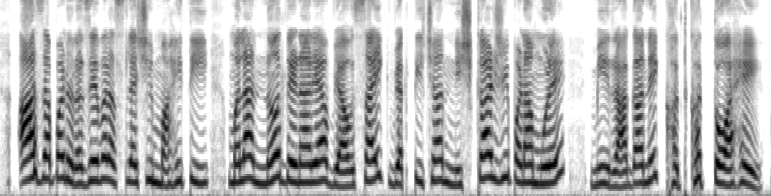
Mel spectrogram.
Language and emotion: Marathi, angry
